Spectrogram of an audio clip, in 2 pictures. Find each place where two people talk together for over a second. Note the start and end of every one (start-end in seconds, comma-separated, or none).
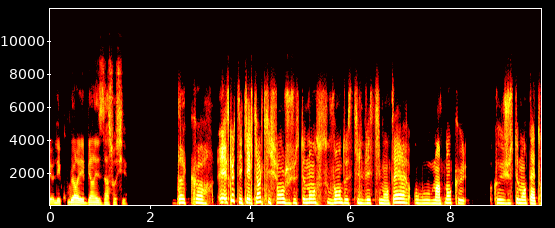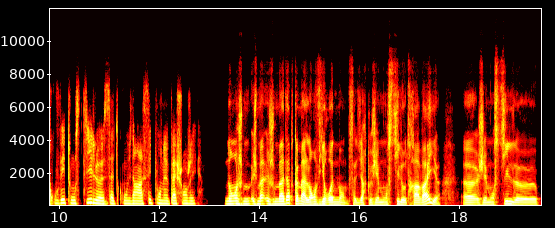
none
